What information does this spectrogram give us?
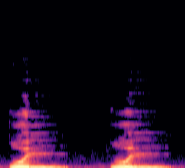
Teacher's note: Huruf qaf bersifat dengan isti'la, pangkal lidah terangkat. Baris depan kena muncung. Dia adalah huruf yang tebal. Okey, maka kita kena baca dengan tebal lah, dan dia juga adalah huruf yang tidak ada angin.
